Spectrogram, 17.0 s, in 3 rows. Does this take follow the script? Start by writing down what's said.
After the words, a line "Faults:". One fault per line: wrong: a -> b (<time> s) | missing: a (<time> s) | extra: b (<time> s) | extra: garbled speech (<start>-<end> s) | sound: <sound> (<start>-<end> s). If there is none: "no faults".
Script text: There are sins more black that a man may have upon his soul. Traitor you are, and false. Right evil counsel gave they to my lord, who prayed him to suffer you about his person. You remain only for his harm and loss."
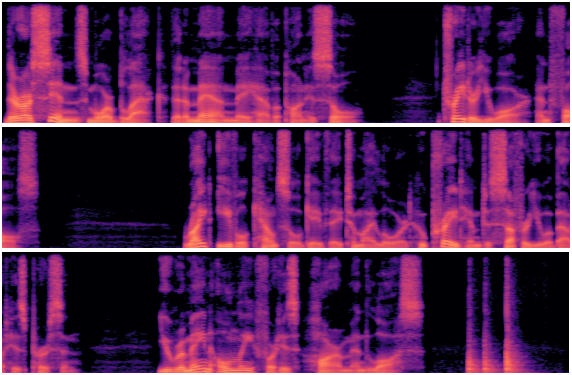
There are sins more black that a man may have upon his soul. Traitor you are, and false. Right evil counsel gave they to my lord, who prayed him to suffer you about his person. You remain only for his harm and loss."
Faults:
sound: thud (16.0-16.8 s)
